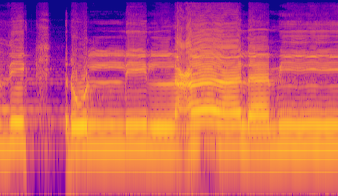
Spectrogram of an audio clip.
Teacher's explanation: tanwin bertemu dengan huruf la, maka dia tidak didengungkan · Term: idgham bila gunnah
